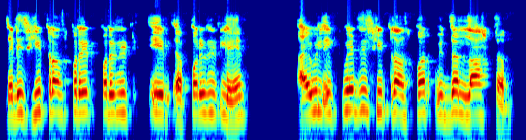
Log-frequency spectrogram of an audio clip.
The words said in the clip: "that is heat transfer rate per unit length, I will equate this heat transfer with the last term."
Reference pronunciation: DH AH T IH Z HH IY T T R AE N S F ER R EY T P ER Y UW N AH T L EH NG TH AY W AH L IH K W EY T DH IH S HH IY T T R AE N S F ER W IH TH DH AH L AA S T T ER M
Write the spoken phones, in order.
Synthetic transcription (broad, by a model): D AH T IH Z HH IY T T R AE N S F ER R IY T P ER Y UW N AH T L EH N AY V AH L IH K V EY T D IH S HH IY T T R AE N S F ER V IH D AH L AA S T T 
